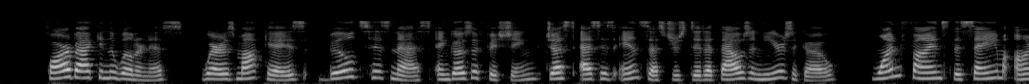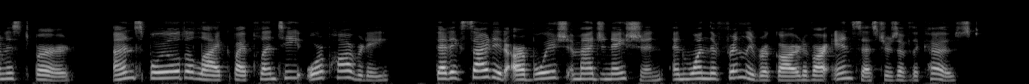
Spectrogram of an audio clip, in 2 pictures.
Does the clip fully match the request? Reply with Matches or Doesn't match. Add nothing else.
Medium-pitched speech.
Doesn't match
